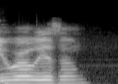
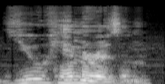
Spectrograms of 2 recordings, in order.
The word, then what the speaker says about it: euhemerism: Euroism? – No. It's euhemerism. That's got to be the way to pronounce it.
